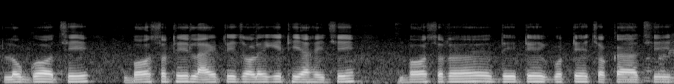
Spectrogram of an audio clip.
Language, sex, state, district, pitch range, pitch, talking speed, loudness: Odia, male, Odisha, Malkangiri, 115-130 Hz, 125 Hz, 125 wpm, -15 LUFS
